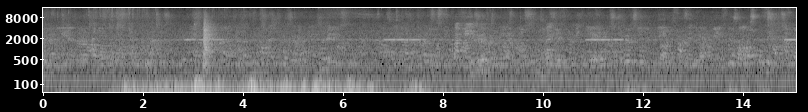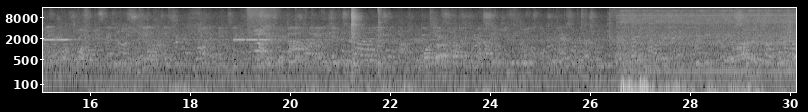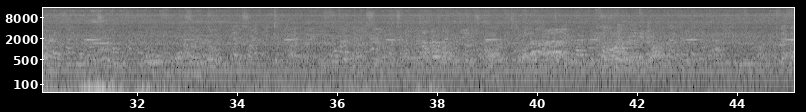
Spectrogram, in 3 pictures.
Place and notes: Av. Paulista - Bela Vista, São Paulo - SP, 01310-200, Brazil - Starbucks Coffee - São Paulo
Gravação ambiente do Starbucks da Avenida Paulista numa manhã de dia de semana.
Gravação feita por: Luca, Luccas, Bianca e Rafael
Aparelho usado: Tascam DR-40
